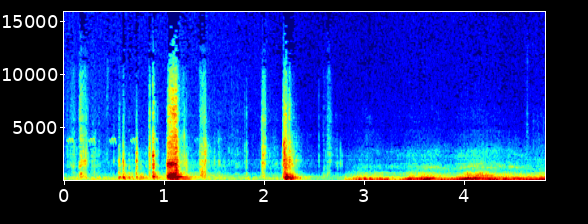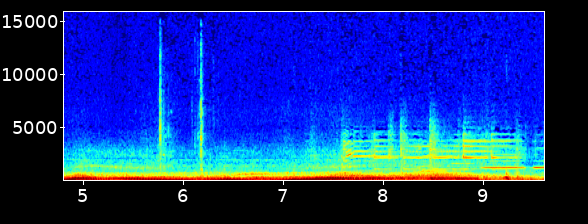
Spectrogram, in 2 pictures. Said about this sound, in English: I got into my car and started driving.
